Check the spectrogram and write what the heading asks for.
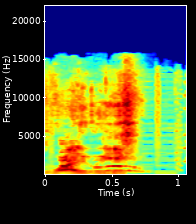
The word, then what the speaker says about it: Wily: It is not Willy. If it was Dr. Willy, there'd be two L's. It is Wily.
